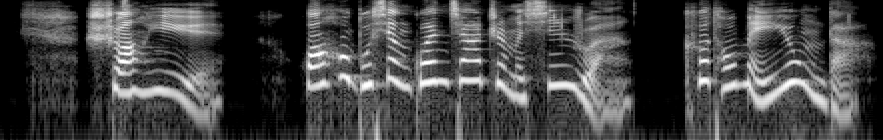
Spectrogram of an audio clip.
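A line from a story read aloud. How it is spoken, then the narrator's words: Soft mocking laugh. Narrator (Chinese): 一旁的张美人倒是看得轻笑出声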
